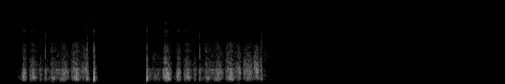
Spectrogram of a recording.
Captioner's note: quill scratching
